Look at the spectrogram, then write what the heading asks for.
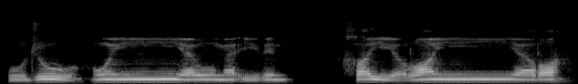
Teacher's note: And I stretch this for two haraka, right? I give the ghunna a length of two haraka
